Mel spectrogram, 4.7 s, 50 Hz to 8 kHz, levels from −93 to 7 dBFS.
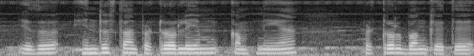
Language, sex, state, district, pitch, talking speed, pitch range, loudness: Kannada, male, Karnataka, Koppal, 160 Hz, 100 wpm, 155-170 Hz, -16 LUFS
